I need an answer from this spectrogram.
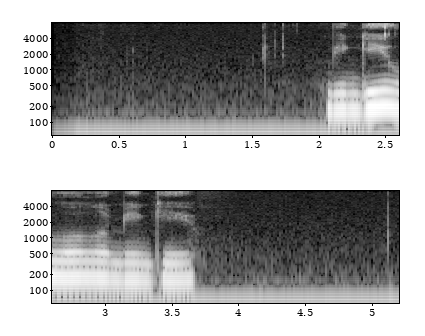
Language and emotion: Russian, sad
